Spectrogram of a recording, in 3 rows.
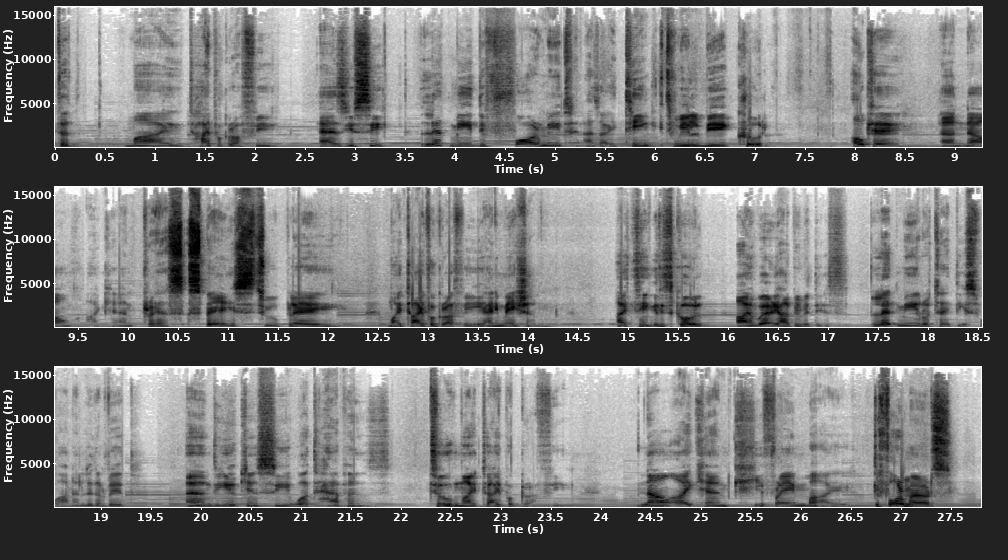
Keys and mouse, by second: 0.9 g, 4.8-7.2 typing, 7.7 shift+Left, 9.6 space, 17.4 r, 19.5 space, 23.5 space, 24.7 click, 27.5 click.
